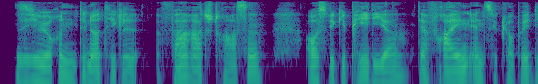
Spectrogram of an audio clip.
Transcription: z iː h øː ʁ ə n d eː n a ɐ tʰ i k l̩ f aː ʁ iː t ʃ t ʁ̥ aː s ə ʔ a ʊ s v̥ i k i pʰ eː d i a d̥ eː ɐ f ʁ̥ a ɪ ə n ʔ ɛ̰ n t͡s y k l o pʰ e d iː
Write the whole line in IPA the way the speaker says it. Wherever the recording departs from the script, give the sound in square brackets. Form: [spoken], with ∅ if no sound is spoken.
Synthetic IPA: z iː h øː ʁ ə n d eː n a ɐ tʰ i k l̩ f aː ʁ [aː] t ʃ t ʁ̥ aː s ə ʔ a ʊ s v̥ i k i pʰ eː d i a d̥ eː ɐ f ʁ̥ a ɪ ə n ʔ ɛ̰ n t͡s y k l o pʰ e d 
